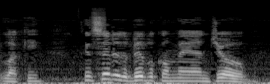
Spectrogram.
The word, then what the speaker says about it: Job: Consider the biblical man Job. It's pronounced J-O-B-E, but spelled J-O-B, who lost everything.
